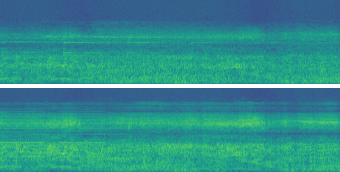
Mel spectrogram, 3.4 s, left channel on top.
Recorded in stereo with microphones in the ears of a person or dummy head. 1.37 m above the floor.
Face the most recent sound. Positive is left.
turn(degrees=-70)  # may be behind; listen again after turning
